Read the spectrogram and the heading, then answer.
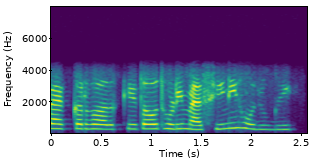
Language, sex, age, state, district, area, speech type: Punjabi, female, 18-30, Punjab, Sangrur, urban, conversation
